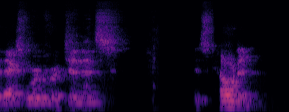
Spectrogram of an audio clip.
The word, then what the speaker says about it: Conan: Anyway, the next word for attendance is Conan, like Conan O'Brien.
